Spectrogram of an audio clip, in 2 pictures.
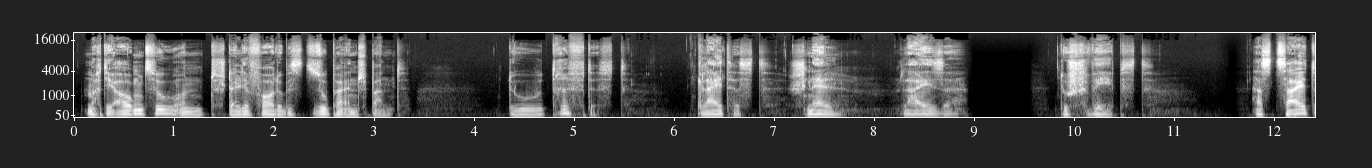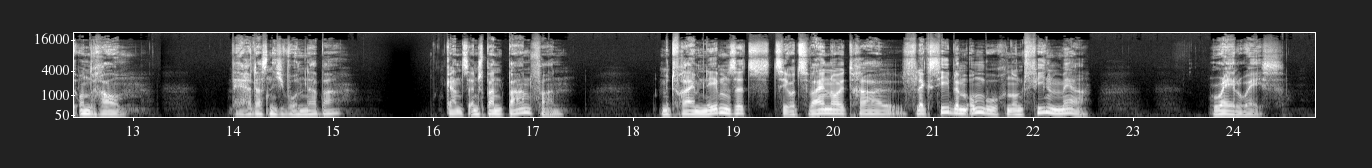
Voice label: Werbung railways

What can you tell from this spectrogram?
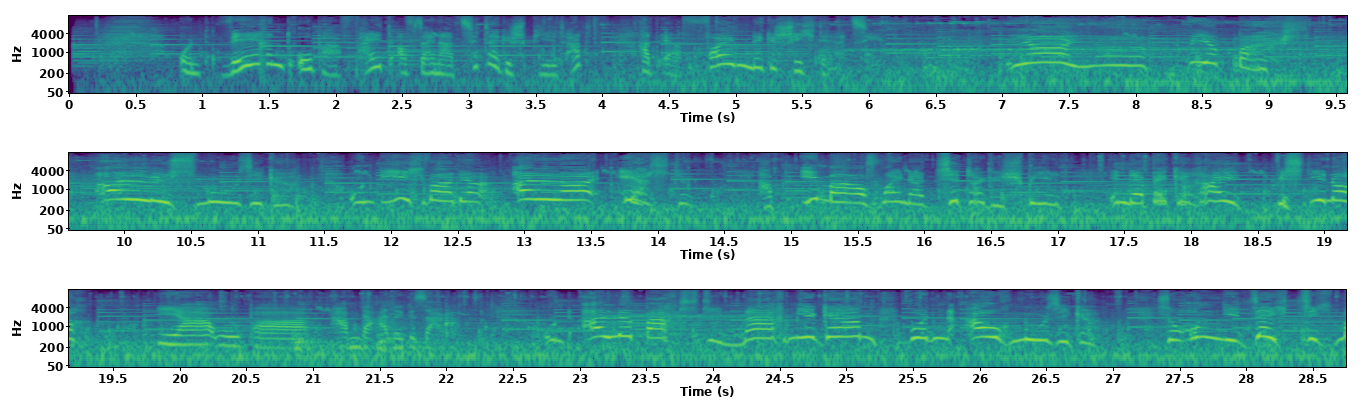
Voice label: hoerbuch erzaehlung

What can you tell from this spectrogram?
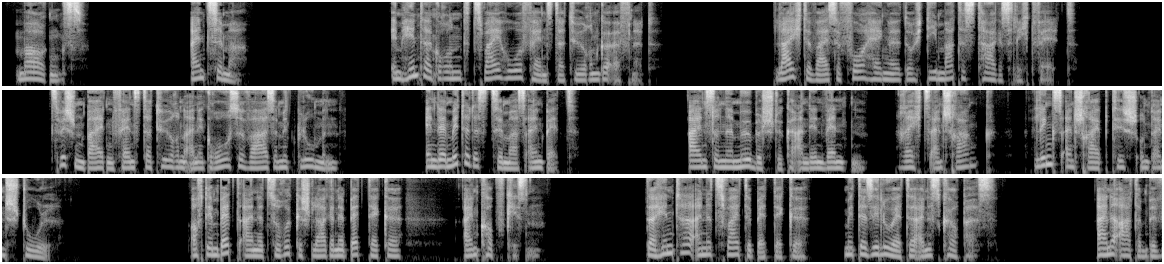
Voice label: Audiodeskription

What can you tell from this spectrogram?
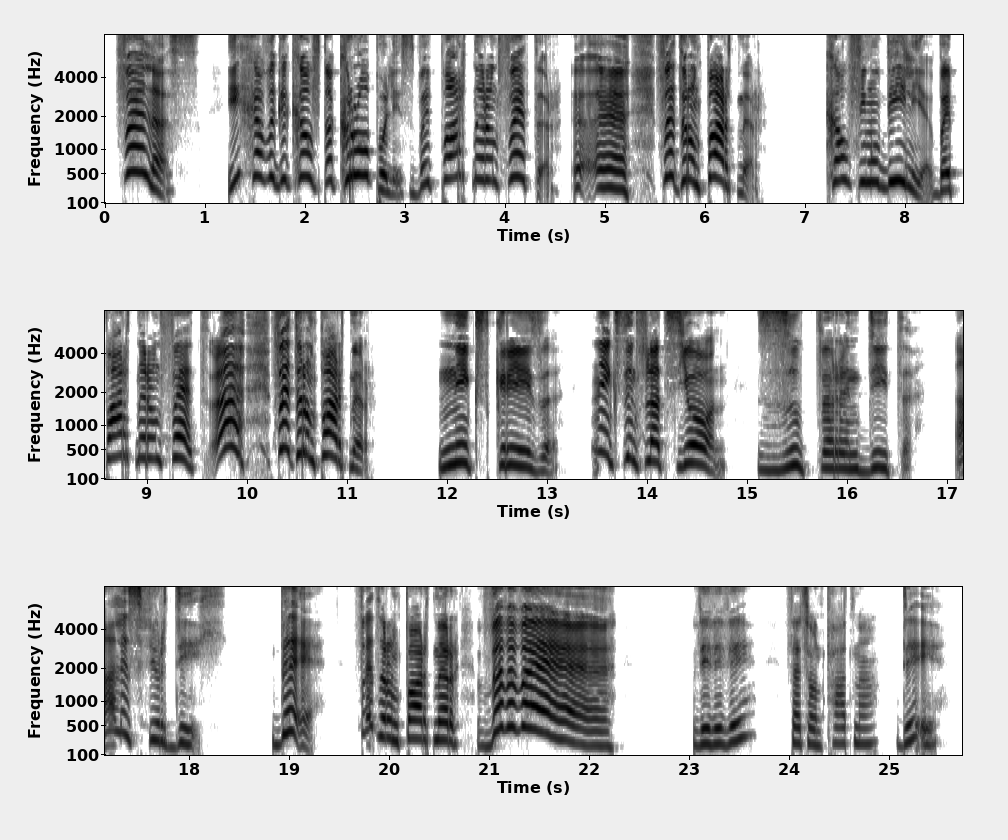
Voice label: Radio Russischer Akzent; LOFT VOICES

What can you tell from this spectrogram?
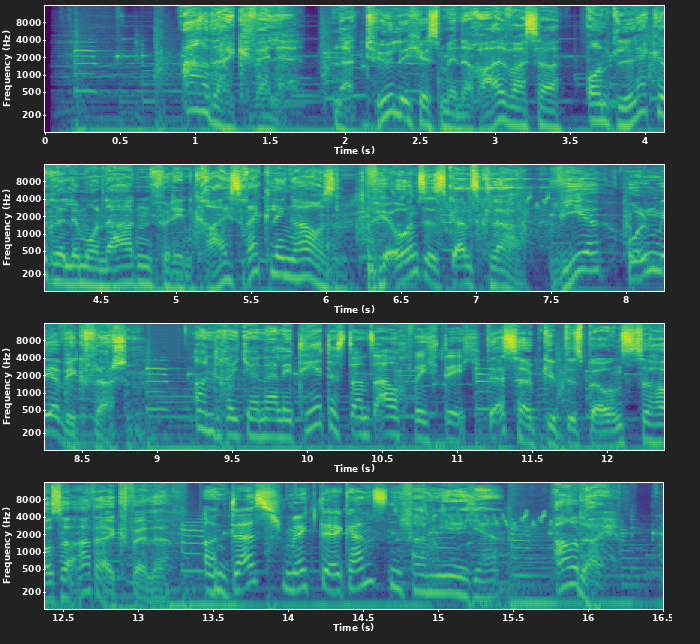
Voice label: Werbung Funk, Commercial, German; Ardey Quelle; Adrey Quelle

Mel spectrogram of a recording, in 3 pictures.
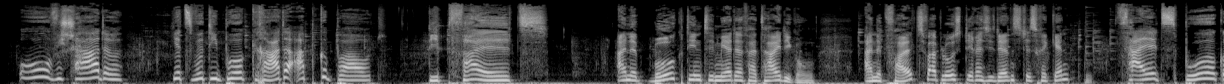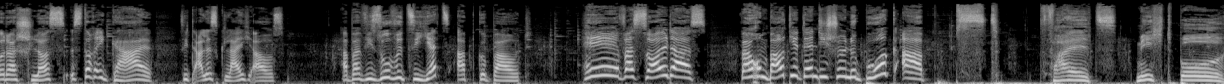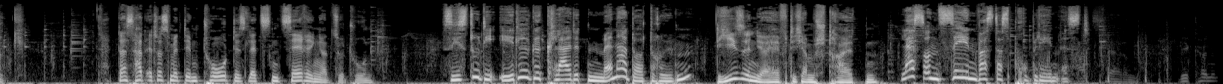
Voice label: Hoerspiel fuer Kinder

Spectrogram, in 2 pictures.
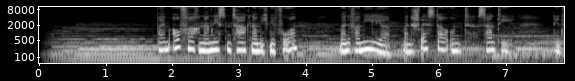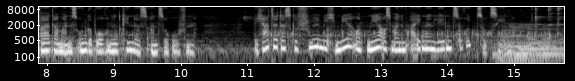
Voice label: Hörspiel

